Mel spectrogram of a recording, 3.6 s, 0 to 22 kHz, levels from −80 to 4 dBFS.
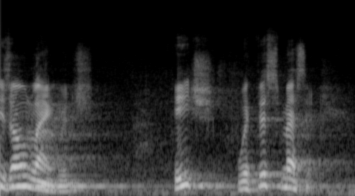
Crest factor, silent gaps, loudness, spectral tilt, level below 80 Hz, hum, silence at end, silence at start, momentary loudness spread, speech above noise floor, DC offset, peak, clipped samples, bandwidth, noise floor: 18 dB; none; -22 LUFS; -6 dB/octave; -48 dBFS; none; 0 s; 0 s; 22 LU; 21 dB; under 0.1%; -4 dBFS; under 0.1%; 10.5 kHz; -42 dBFS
